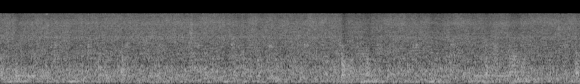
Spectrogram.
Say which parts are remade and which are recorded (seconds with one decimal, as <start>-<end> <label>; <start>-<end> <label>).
0.0-4.8 recorded; 4.8-5.3 remade; 5.3-5.8 recorded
